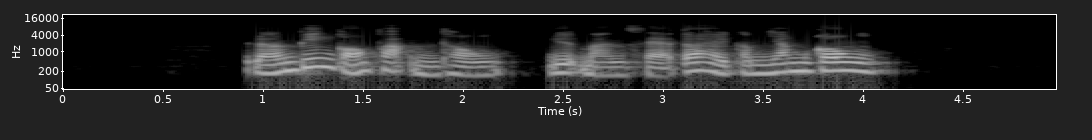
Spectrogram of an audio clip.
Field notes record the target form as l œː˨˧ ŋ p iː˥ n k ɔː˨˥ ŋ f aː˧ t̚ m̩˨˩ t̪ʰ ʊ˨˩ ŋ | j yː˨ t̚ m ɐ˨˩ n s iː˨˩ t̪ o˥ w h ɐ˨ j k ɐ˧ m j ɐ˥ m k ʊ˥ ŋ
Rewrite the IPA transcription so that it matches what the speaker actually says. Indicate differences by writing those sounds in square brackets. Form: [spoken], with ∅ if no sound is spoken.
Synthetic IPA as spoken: l œː˨˧ ŋ p iː˥ n k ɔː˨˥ ŋ f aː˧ t̚ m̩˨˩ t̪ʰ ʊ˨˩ ŋ | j yː˨ t̚ m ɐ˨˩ n s [ɛː˨˩] t̪ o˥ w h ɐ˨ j k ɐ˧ m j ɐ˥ m k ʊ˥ ŋ

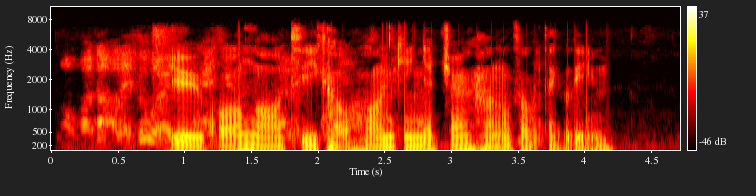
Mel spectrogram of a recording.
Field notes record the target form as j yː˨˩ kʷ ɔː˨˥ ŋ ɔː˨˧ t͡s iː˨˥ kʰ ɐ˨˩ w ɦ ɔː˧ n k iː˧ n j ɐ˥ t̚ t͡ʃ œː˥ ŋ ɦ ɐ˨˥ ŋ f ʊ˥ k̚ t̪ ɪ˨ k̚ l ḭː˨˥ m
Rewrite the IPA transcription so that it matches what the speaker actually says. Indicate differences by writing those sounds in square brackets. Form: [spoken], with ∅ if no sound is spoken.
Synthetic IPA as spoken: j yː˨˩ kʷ ɔː˨˥ ŋ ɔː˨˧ t͡s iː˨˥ kʰ ɐ˨˩ w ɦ ɔː˧ n k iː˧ n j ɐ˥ t̚ t͡ʃ œː˥ ŋ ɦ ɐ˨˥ ŋ f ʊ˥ k̚ t̪ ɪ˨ k̚ l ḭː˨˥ m

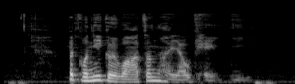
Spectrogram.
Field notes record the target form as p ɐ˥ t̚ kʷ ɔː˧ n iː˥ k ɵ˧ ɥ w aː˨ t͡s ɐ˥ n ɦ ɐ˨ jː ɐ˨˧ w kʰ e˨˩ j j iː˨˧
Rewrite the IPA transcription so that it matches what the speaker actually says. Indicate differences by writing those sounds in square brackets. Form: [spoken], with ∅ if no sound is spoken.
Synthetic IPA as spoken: p ɐ˥ t̚ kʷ ɔː˧ n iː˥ k ɵ˧ ɥ w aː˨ t͡s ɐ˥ n ɦ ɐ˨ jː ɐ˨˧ w kʰ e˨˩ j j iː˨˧

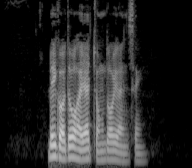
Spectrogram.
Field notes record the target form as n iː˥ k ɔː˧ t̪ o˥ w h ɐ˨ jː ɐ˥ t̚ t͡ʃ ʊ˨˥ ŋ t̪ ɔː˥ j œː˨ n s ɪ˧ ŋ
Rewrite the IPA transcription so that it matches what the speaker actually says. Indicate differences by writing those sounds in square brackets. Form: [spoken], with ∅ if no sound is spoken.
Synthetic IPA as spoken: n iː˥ k ɔː˧ t̪ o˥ w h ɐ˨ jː ɐ˥ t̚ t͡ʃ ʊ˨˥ ŋ t̪ ɔː˥ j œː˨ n s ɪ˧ ŋ

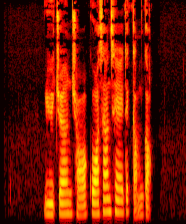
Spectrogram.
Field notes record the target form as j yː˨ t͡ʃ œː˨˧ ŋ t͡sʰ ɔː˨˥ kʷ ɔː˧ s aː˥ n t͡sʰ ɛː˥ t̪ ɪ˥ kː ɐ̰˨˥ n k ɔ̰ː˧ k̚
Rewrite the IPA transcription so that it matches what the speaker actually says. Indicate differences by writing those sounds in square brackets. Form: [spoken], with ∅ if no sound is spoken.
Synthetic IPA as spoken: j yː˨ t͡ʃ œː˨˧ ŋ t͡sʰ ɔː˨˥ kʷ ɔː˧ s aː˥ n t͡sʰ ɛː˥ t̪ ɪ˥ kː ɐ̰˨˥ [m] k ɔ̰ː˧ k̚

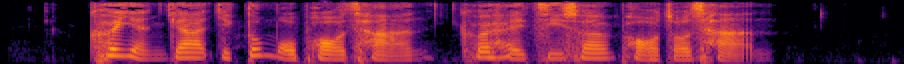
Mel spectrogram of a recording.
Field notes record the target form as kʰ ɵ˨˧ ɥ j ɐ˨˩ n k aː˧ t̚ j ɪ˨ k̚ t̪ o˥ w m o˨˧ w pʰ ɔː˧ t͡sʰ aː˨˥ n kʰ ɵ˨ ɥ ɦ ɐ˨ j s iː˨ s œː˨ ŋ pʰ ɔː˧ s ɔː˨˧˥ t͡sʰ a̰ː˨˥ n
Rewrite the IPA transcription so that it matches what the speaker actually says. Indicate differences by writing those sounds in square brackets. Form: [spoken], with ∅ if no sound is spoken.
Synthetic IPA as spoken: kʰ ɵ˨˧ ɥ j ɐ˨˩ n k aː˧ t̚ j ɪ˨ k̚ t̪ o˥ w m o˨˧ w pʰ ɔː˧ t͡sʰ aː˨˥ n kʰ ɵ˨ ɥ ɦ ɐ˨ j [t͡s] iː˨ s [œː˥] ŋ pʰ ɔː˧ [t͡s] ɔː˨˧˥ t͡sʰ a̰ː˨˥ n

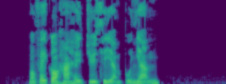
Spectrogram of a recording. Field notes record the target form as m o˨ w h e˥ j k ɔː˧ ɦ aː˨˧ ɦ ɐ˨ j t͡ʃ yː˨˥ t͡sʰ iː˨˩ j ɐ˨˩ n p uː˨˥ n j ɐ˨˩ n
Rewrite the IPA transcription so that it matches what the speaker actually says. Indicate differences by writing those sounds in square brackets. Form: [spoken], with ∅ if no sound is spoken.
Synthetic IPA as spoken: m o˨ w [f] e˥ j k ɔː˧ ɦ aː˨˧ ɦ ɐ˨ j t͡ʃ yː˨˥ t͡sʰ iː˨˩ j ɐ˨˩ n p uː˨˥ n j ɐ˨˩ n

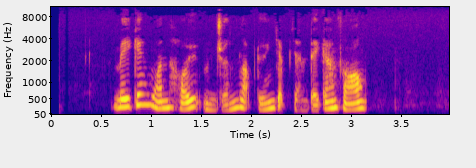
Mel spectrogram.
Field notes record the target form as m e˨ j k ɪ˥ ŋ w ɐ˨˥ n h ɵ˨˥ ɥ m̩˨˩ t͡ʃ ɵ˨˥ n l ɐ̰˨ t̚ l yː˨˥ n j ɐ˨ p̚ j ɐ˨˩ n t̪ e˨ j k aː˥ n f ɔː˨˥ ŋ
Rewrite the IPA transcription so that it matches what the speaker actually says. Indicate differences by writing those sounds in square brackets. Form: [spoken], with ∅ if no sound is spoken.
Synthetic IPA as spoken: m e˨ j k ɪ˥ ŋ w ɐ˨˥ n h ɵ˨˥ ɥ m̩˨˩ t͡ʃ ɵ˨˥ n l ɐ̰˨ [p̚] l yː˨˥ n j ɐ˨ p̚ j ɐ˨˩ n t̪ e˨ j k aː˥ n f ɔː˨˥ ŋ

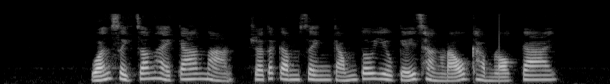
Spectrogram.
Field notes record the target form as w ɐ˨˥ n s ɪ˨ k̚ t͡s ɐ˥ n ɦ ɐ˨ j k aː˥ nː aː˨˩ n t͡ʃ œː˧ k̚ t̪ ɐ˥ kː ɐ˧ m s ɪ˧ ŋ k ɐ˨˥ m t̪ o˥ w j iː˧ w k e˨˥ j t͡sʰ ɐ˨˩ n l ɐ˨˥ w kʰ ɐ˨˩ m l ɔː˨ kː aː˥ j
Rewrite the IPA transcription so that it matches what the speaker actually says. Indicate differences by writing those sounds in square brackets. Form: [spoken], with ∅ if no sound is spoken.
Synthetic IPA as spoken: w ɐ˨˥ n s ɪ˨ k̚ t͡s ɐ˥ n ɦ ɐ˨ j k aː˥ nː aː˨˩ n t͡ʃ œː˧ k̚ t̪ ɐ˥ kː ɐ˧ m s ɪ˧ ŋ k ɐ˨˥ m t̪ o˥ w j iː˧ w k e˨˥ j t͡sʰ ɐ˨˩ [ŋ] l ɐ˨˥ w kʰ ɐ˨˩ m l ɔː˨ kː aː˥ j

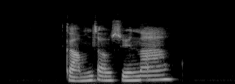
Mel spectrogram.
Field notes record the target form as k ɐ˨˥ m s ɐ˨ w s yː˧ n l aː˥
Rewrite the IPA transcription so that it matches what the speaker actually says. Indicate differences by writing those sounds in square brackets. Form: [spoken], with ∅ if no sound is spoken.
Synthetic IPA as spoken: k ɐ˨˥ m [t͡s] ɐ˨ w s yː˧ n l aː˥

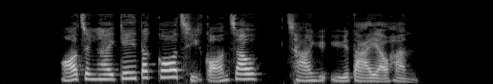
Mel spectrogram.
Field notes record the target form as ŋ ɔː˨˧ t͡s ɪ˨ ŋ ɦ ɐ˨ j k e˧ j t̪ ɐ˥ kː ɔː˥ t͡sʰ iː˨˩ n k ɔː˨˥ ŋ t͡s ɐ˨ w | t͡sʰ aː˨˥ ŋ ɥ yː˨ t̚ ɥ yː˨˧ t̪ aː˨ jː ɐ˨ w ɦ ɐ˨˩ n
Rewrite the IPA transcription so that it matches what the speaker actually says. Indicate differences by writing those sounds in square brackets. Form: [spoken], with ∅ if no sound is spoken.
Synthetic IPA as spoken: ŋ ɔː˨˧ t͡s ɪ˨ ŋ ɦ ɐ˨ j k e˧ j t̪ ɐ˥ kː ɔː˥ t͡sʰ iː˨˩ [∅] k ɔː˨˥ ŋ t͡s [ɐ˥] w | t͡sʰ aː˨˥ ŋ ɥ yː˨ t̚ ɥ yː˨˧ t̪ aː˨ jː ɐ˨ w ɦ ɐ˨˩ n

